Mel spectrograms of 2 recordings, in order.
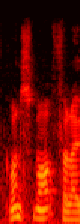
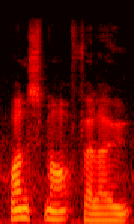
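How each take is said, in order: First: Quick attempt at a tongue twister; fast tongue twister. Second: Slow, careful first read; measured read-out of a tongue twister. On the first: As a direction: rattle the words off quickly. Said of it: "try and say it fast". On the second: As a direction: take the tongue twister slowly, word by word. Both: Shown as a demonstration.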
